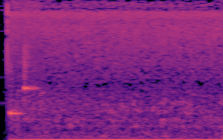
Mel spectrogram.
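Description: A steady low hum that starts abruptly, with a short beep just after it begins.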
